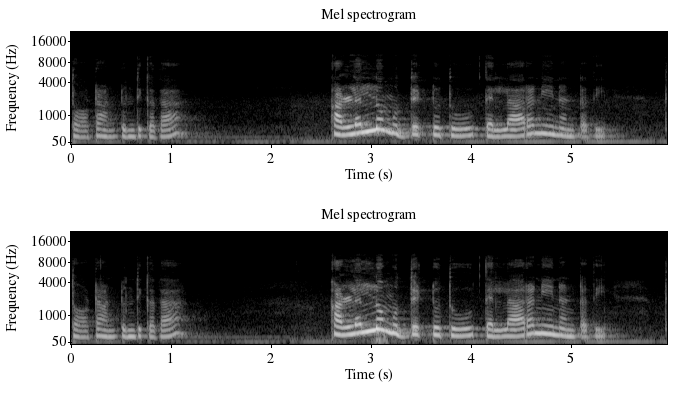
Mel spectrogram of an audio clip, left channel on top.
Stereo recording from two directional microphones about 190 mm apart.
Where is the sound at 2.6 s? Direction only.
10° right (ahead or behind).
